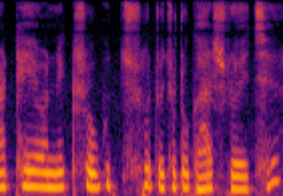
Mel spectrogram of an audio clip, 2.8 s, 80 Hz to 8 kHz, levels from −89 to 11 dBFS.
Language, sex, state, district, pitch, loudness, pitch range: Bengali, female, West Bengal, Cooch Behar, 215 Hz, -13 LUFS, 205-235 Hz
